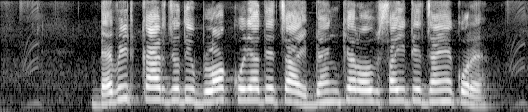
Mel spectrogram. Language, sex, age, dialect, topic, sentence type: Bengali, male, 18-24, Jharkhandi, banking, statement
